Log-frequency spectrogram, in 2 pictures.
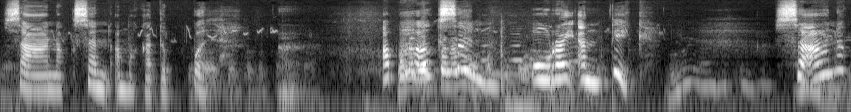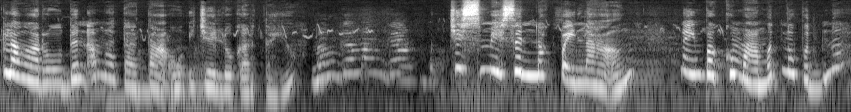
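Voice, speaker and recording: A young woman with a very high, animated voice. She is upset and indignant, exclaiming and pleading with a Filipino Ilocano accent in radio drama style. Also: unhurried, pauses often, crowd noise, heavily acted.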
